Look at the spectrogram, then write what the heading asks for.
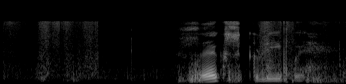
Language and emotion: Russian, neutral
